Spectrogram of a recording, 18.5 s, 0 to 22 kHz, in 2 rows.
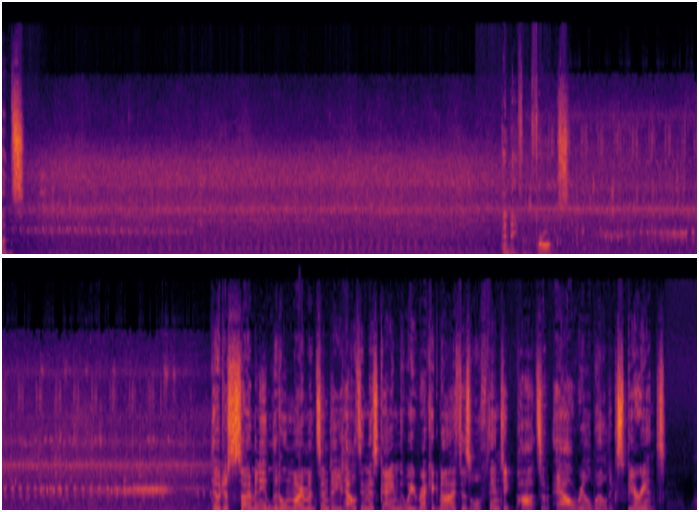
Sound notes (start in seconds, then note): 0.4 familiar bird noises; 7.5 familiar frog noises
